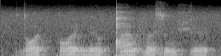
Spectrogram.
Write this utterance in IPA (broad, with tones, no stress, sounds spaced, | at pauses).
d ɔ˩˧˩ ə̯ kː ɔ˩˧˩ ə̯ lː ʏ˨˥ ʊ̯ ǃ a˩˧˩ ʊ̯ v ə˧˩˧ z u˩˧˩ ç ʏ˩˧˩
